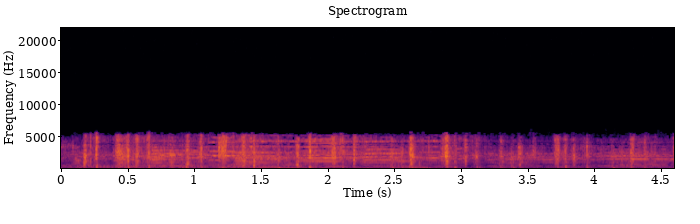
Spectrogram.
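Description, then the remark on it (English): The hooves of the horses Silver and Scout clip-clop in a dense, irregular patter of hard knocks on a steady, busy background, with no voices. “Better leave the horses here, Tonto.”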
